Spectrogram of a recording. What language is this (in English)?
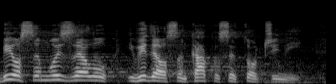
Serbian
